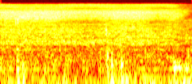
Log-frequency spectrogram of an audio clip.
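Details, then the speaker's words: Air tool fitting screwed raw into its NPT pipe thread without sealant, tightened and fed compressed air: a steady airy hiss escapes along the threads, then cuts off; the air leaks through the spiral thread path. "put one of these in here the way it is and gotten it as tight as you likely should and i'll just plug it into some compressed air here and you will be able to hear it leak"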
